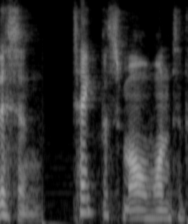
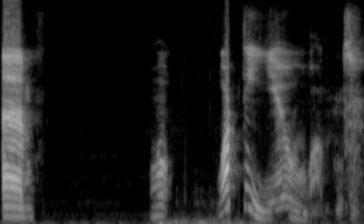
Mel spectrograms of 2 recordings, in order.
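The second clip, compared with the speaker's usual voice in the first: put-on loud, slurred drunken speech, words smeared together; 3 semitones higher, 6 dB louder than usual. Narrator voicing a character answering the party: slurred speech. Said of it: "He slurs and says".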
